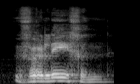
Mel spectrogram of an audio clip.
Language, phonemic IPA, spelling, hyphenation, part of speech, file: Dutch, /vərˈleːɣə(n)/, verlegen, ver‧le‧gen, adjective, Nl-verlegen.ogg
- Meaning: 1. shy, bashful, timid 2. embarrassed 3. lacking, having a shortage 4. spoiled, rotten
